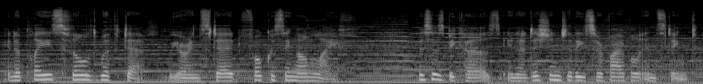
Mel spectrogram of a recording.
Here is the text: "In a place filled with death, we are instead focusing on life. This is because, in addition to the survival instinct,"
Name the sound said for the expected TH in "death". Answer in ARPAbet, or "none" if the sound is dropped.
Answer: TH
